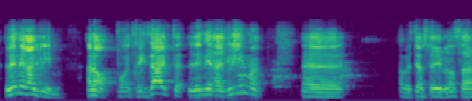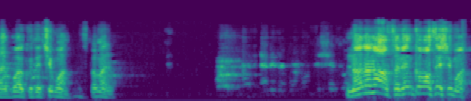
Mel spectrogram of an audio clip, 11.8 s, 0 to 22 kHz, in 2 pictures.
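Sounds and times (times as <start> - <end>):
speech: 0.0 - 4.4, 5.0 - 7.4, 10.2 - 11.7
dog barking next door: 2.7 - 4.5, 5.8 - 7.4, 8.6 - 9.0.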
